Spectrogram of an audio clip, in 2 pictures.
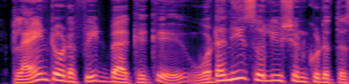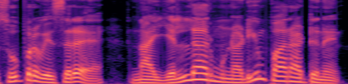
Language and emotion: Tamil, happy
